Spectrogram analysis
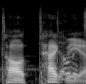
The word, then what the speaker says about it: Tartaglia: again y you're forgetting something about me I tartaglia spend every second oh so that's how you pronounce it tartaglia expect to have it quite so easy next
